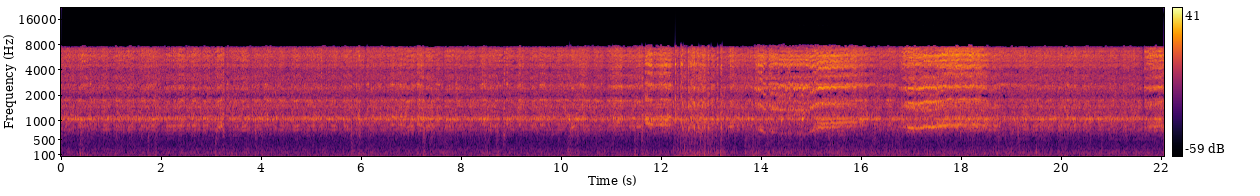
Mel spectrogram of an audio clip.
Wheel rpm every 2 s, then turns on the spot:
230, 230, 230, 230, 230, 230, 230, 210, 220, 230, 230.
none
